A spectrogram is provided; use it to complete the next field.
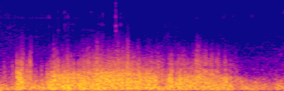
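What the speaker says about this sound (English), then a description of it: "It is so windy." Strong wind buffets the microphone in a loud, continuous low roar with rumbling gusts, fading slightly toward the end.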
